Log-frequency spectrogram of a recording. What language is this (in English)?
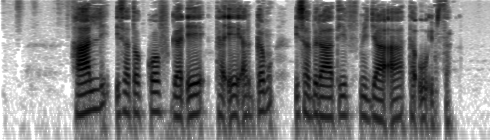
Oromo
